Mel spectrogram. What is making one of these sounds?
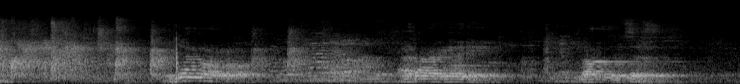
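An elderly man speaks slowly and emphatically into a microphone.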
